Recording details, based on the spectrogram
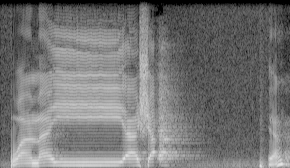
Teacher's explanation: Syiddah itu artinya tertahan. Jadi ketika Hamzah disukunkan sudah tidak ada bunyi atau suara apa-apa lagi. Betul-betul tertahan.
